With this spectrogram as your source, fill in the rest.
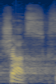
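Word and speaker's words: chus (חוס): It's spelled C-H-U-S, chus. Say that word, chus.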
